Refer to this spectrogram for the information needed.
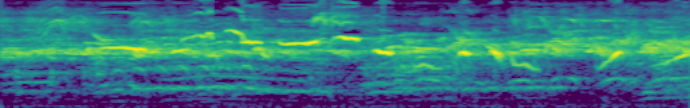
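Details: Greater green leafbird song styled like a magpie robin: a jumble of whistled chirps and short squeaky slurs in quick succession, with a soft hum underneath.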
